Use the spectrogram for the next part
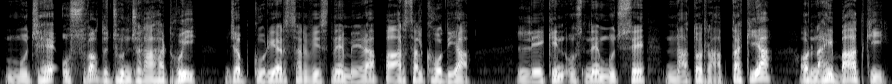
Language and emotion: Urdu, angry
